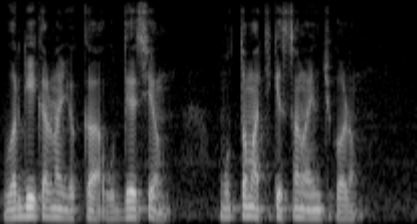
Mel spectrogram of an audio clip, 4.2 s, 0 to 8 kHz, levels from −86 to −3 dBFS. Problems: low volume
